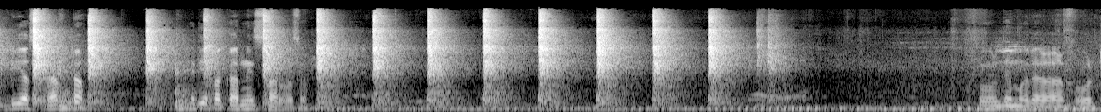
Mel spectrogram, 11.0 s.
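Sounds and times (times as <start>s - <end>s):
sharp engine knocks: 0.0s - 8.2s
diesel engine idling: 3.0s - 11.0s.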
